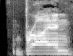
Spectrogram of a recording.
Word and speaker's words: Brian: Uh, Brian B R I A N Beversluis B E V E R S L U I S.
